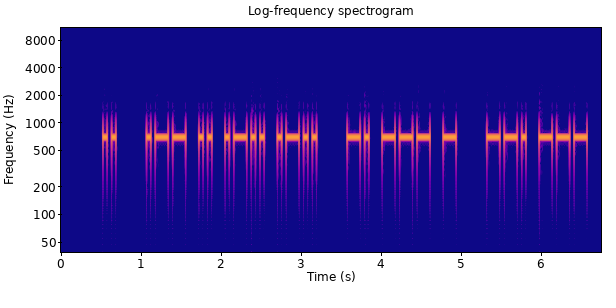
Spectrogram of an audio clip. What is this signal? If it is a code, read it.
Morse code, heard as a keyed tone, about 22 wpm, 700 Hz. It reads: I WILL NOT GO
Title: Sentences from Top 1000 Words - Review Part 6 - 22wpm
